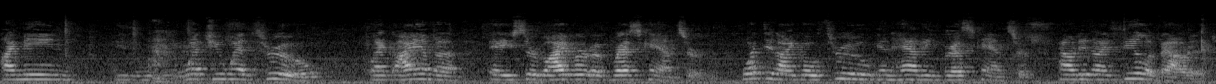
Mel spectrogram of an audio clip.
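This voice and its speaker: The speech comes at a very slow pace with long, frequent pauses, amid audible room echo and noticeable background noise. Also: woman, fairly high pitch for a woman, fairly even intonation. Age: 70s. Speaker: professor. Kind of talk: lecture. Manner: halting.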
